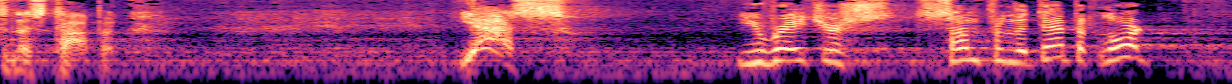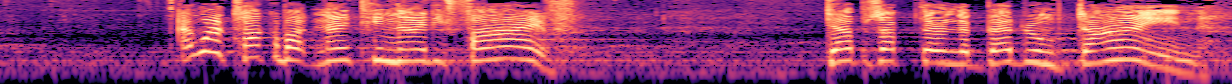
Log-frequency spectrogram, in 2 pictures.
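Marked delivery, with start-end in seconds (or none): 2.3-12.2 pleading with God. Pretend. Pleading with the Lord.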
